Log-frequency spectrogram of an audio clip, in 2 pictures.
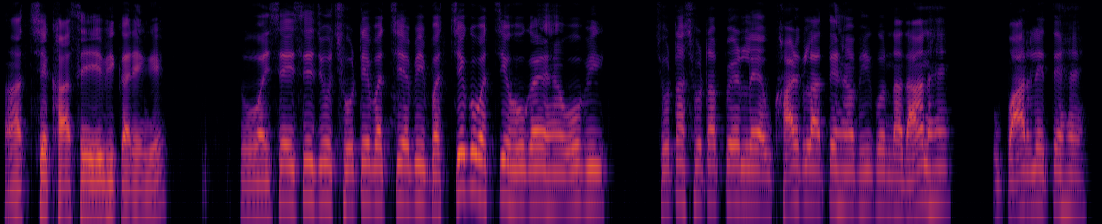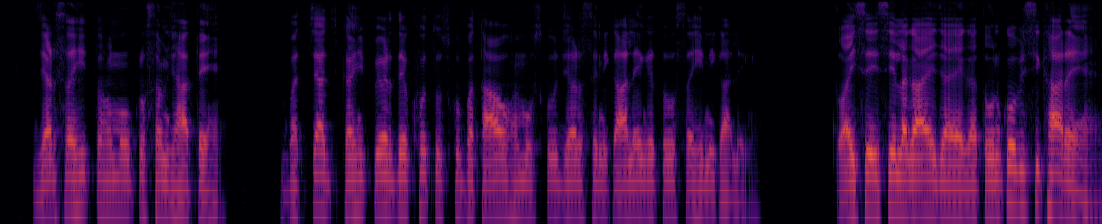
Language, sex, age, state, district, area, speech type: Hindi, male, 60+, Uttar Pradesh, Jaunpur, rural, spontaneous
